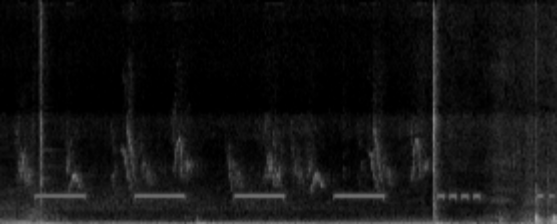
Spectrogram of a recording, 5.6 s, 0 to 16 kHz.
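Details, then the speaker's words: Supercharged 2.2L Honda Prelude with a new fuel pump and harness wired straight to the battery through a relay: with the ignition switched on, the pump hums steadily for about four seconds, then clicks off, priming normally. "turn the ignition on position and hopefully you guys can hear the the quick and the humming sound of the fuel pump"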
